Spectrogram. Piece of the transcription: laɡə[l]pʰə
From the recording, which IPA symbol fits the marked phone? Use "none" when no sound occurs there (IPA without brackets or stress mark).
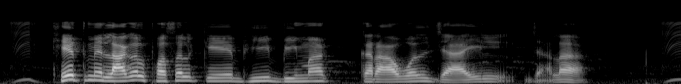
l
